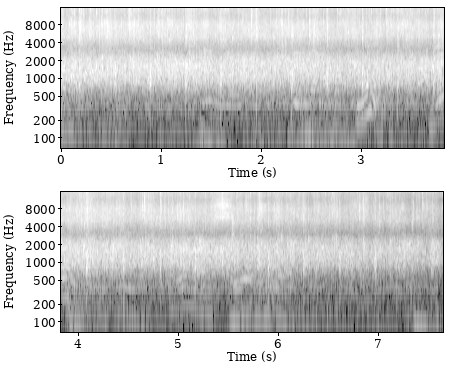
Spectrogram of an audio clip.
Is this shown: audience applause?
yes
